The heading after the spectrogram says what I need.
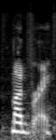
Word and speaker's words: Mudbray: That's how it's pronounced? Mudbray, yeah.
